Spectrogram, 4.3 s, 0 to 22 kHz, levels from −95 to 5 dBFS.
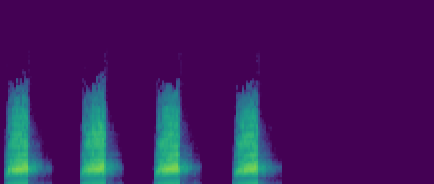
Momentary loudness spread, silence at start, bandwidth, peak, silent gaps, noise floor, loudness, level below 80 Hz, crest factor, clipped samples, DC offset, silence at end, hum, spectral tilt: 12 LU; 0.05 s; 12.5 kHz; 0 dBFS; 0.59-0.80 s, 1.31-1.53 s, 2.12-2.16 s, 2.23-2.32 s; under -90 dBFS; -19 LUFS; -82 dBFS; 24 dB; under 0.1%; under 0.1%; 1.7 s; none; 3 dB/octave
